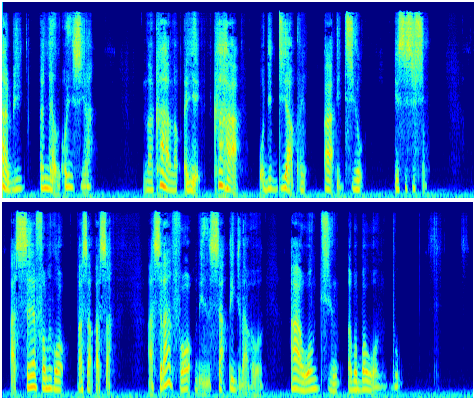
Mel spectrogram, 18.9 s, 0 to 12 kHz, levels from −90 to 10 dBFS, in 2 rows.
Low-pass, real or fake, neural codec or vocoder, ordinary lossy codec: 9.9 kHz; fake; autoencoder, 22.05 kHz, a latent of 192 numbers a frame, VITS, trained on many speakers; MP3, 48 kbps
